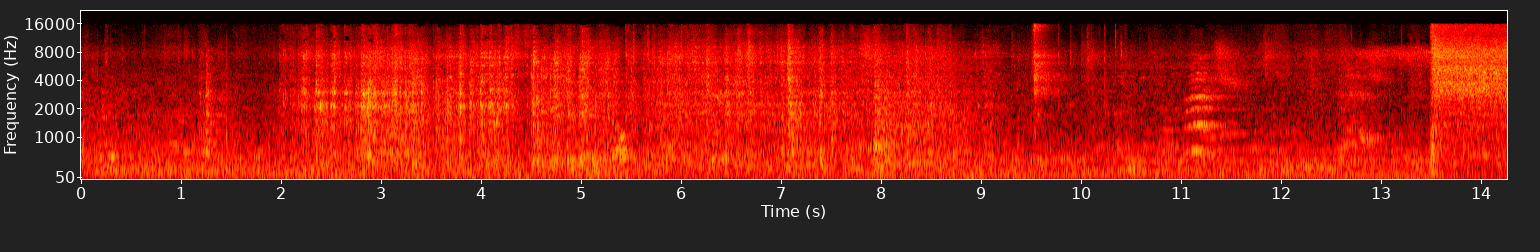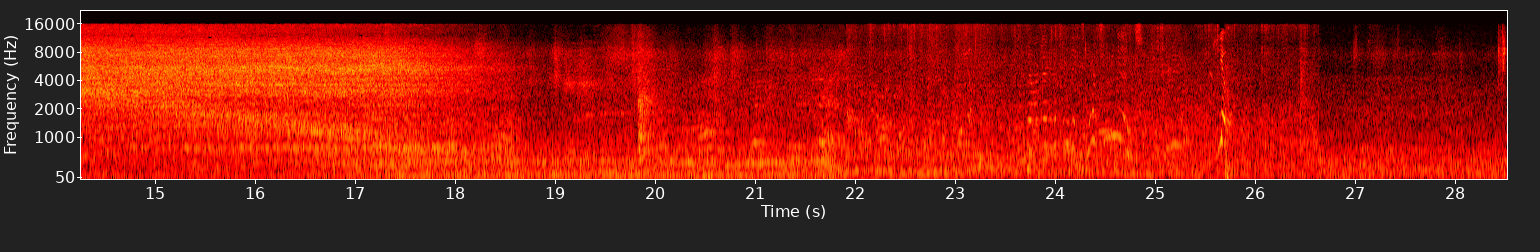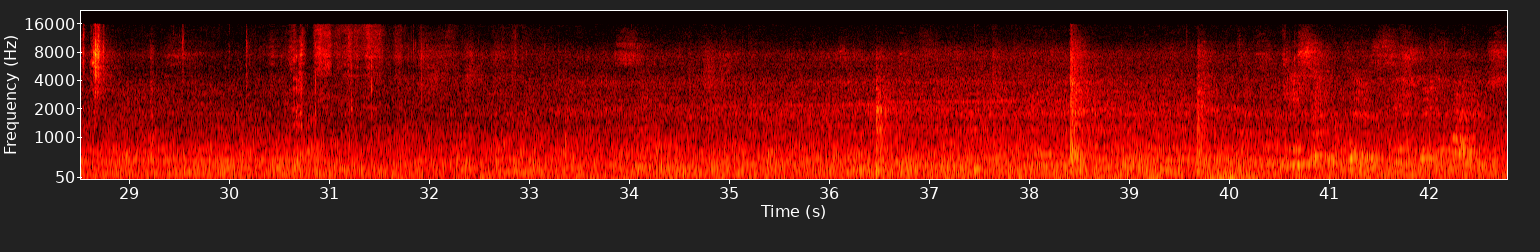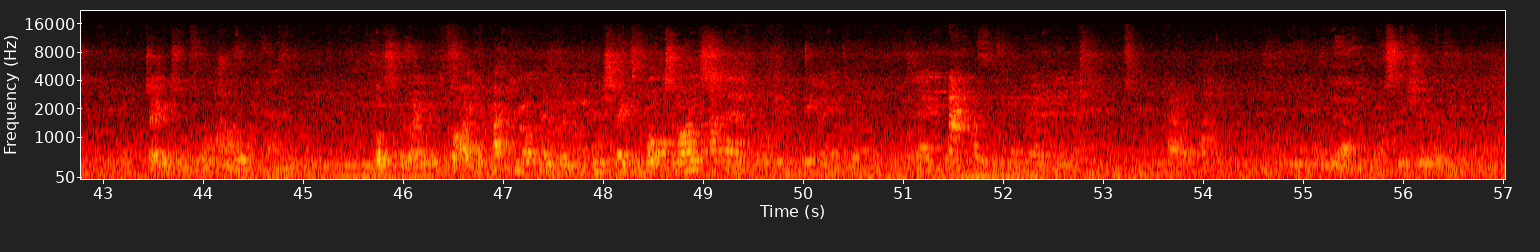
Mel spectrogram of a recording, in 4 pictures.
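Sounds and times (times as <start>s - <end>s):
low machinery hum: 0.0s - 57.0s
loud steady hiss: 13.5s - 18.7s.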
